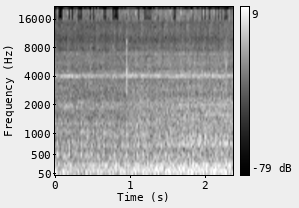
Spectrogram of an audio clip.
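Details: Pontiac G6 with a random cylinder misfire, before Seafoam cleaning: low, uneven, lumpy idle pulse with occasional stumbles; misfiring at idle, cause never found.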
